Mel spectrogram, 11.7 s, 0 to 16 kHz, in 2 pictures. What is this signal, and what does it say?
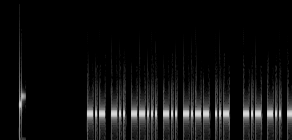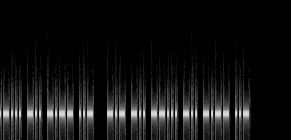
Morse code, heard as a keyed tone, about 30 wpm, 700 Hz. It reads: KD7DYU KD7DYU KD7DYU
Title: USA Call Signs Repeated 3x 30wpm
